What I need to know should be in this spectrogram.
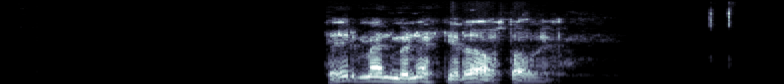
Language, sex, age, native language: Icelandic, male, 60-69, Icelandic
